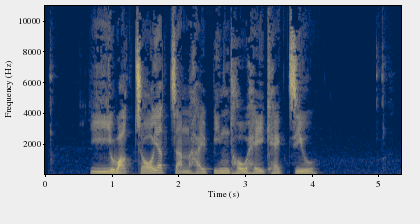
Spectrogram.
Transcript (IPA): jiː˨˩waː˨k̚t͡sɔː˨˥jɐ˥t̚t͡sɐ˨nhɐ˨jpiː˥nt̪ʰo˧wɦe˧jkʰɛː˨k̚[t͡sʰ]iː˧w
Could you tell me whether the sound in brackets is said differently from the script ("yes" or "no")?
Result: yes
